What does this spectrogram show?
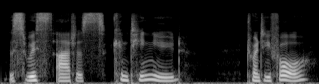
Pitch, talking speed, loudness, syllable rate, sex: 185 Hz, 115 wpm, -19 LUFS, 4.2 syllables/s, female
